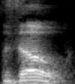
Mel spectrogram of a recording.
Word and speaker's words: though: Next is though. This word is often used to introduce a contrasting idea. It starts with the, which is followed by O, and the GH is not pronounced.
